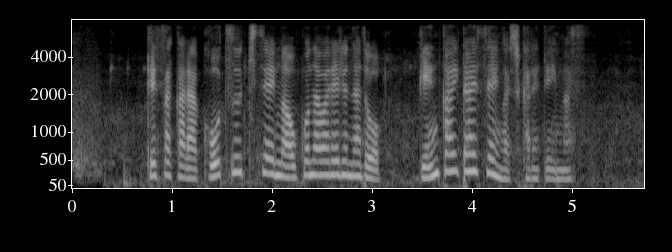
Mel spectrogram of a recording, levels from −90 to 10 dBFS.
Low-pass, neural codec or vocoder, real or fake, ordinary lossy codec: 7.2 kHz; codec, 24 kHz, 3 kbps, HILCodec; fake; none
